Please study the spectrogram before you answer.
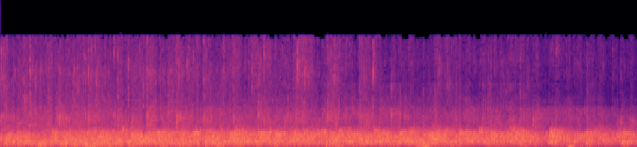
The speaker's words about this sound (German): Bitte Applaus.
